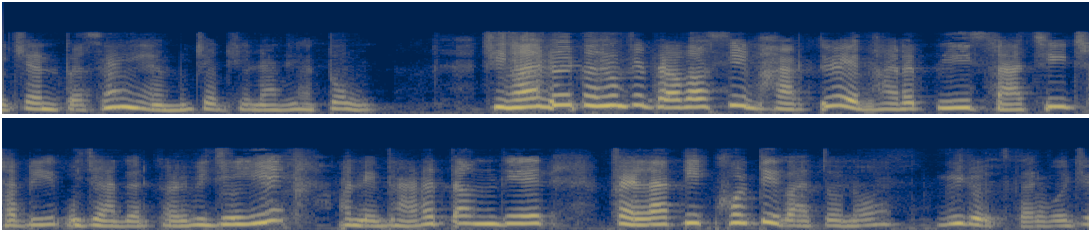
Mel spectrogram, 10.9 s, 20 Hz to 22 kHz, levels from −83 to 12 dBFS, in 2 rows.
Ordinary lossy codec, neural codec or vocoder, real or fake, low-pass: AAC, 48 kbps; codec, 16 kHz in and 24 kHz out, 0.6 kbps, FireRedTTS-2 codec; fake; 7.2 kHz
